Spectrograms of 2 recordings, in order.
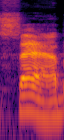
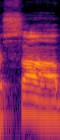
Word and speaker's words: Saab: and she gets with um Leonard after basically the other crew shows up in the old SAB or Saab I think is how it's said SAB I think that's a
